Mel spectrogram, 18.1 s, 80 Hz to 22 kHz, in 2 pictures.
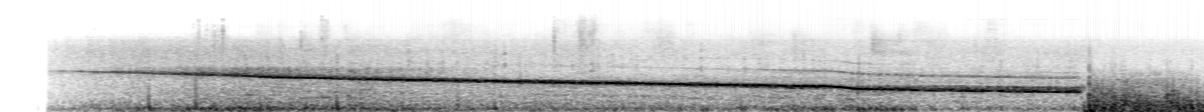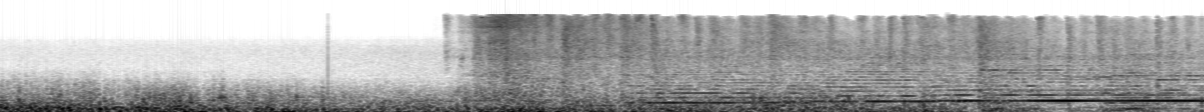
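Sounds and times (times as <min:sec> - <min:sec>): falling high whistle: 0:00.4 - 0:08.2
burst of rumbling noise: 0:00.4 - 0:16.8.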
